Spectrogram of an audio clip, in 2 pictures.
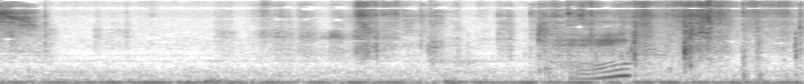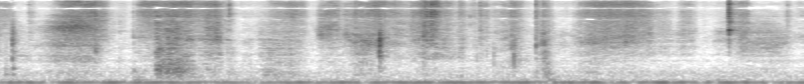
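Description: Paper rustling and rubbing on a tabletop as sheets of scrapbook paper and a paper envelope are handled, slid and pressed down by hand, in short irregular scrapes and crinkles.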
